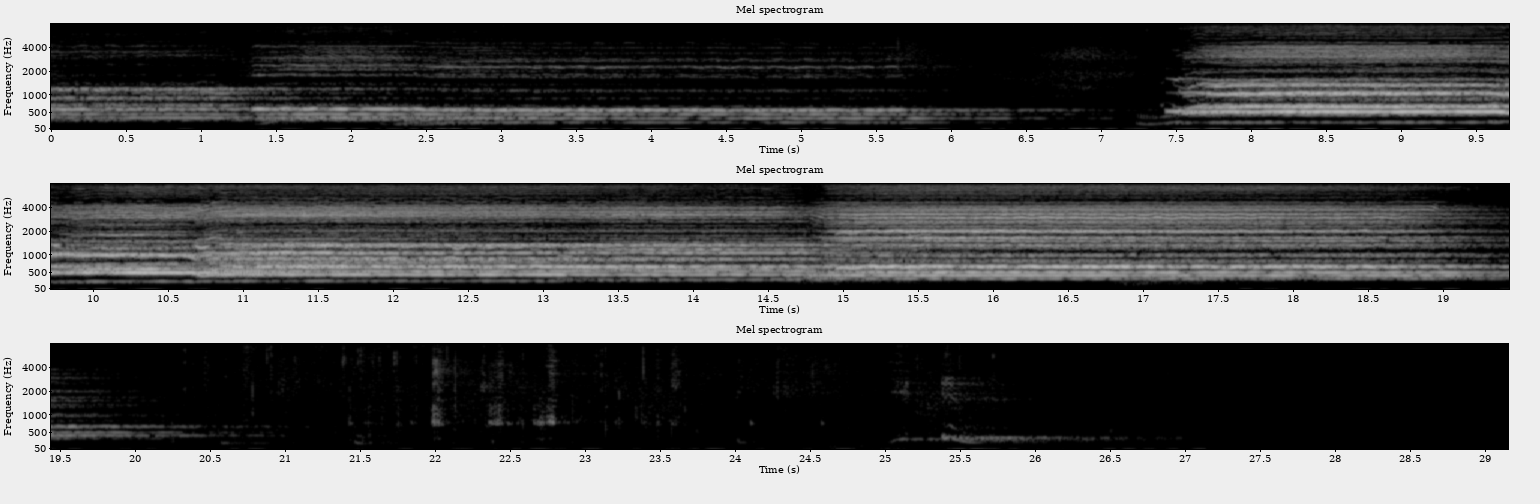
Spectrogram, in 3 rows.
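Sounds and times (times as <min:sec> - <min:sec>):
choir singing: 0:00.0 - 0:21.0.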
